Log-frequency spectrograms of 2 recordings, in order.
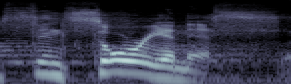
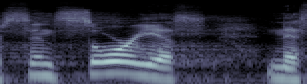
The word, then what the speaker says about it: censoriousness: have probably heard it it's the word censoriness never heard this before censoriousness see i didn't even know how to say it right censoriousness is the word i don't know that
